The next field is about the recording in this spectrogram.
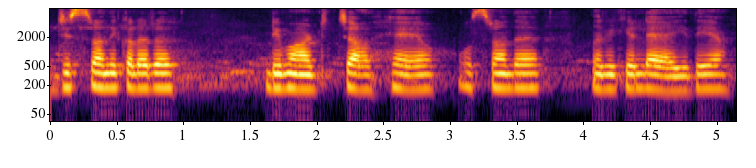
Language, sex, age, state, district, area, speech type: Punjabi, female, 45-60, Punjab, Amritsar, urban, spontaneous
